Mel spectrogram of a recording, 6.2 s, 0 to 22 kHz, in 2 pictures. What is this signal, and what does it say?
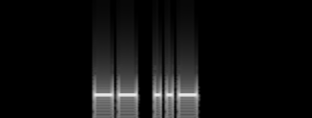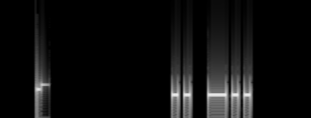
Morse code, heard as a keyed tone, about 20 wpm, 700 Hz. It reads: MU ID
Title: Top Two Letter Combinations in Words 20wpm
